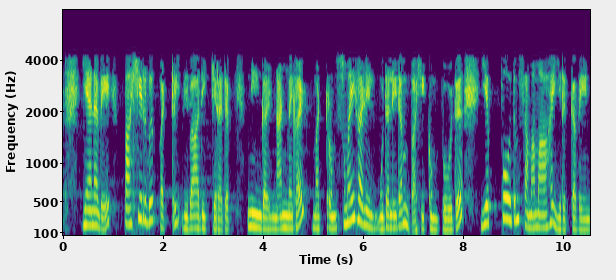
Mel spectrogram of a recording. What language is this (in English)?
Tamil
